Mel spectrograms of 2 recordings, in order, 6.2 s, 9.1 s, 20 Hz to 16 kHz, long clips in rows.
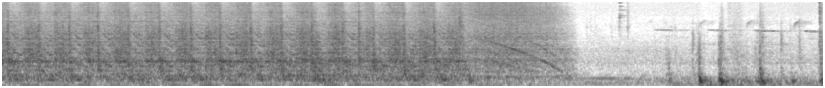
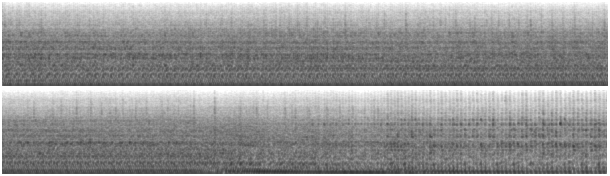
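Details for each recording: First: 1986 Four Winns 170 Horizon with 3.0L MerCruiser, first start after winterization, carb primed with a few pumps: about four seconds of steady cranking at roughly two pulses a second without catching; slow to fire, may need fuel pressure built. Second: 1986 Four Winns 170 Horizon boat's carbureted 3.0L Mercruiser, first start after winterization, after some cranking to fill the carburetor: steady, even idle with a smooth low rumble, no knocks or misses; running cleanly.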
